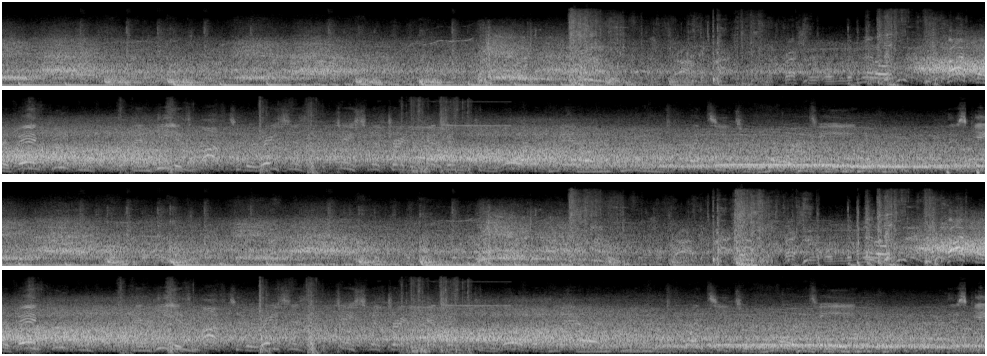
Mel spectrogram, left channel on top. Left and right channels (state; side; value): normal; both; correlation -0.08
